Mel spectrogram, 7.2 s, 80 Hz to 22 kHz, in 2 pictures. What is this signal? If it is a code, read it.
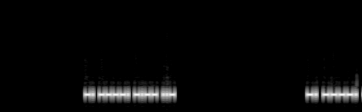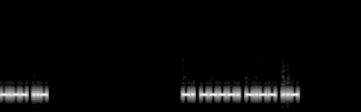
Morse code, heard as a keyed tone, about 57 wpm, 700 Hz. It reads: N9YU N9YU N9YU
